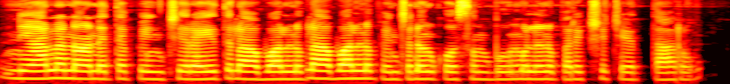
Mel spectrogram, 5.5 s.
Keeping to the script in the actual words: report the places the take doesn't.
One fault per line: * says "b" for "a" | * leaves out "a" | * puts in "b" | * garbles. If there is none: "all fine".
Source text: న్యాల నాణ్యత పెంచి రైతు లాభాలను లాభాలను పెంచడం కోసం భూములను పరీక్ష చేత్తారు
all fine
